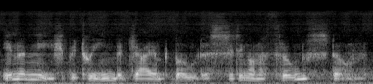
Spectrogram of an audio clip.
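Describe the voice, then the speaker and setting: An actor playing a reflective grown man who recalls his boyhood in lyrical, intense radio play narration, at times hushed. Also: low voice, animated, moderate pace, background noise. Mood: rapt, awed.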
